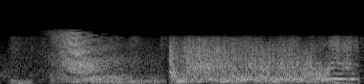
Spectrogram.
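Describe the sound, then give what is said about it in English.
A rocket is fired from a forearm launcher: a whooshing surge builds, then a sudden loud blast hits and turns into a sustained roaring rush that continues to the end. “How about I try one of these rockets from my forearm? Yeah, rockets! I'll shoot it at him!”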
